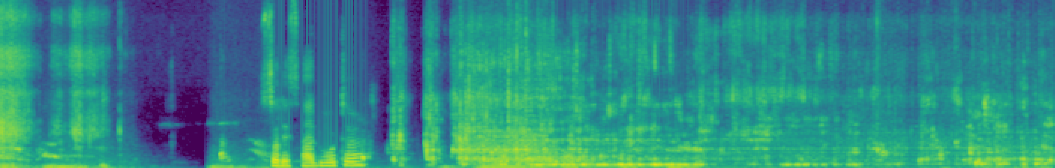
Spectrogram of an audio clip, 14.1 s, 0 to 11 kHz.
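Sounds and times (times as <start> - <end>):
water pouring into a drinker: 5.2 - 14.0.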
